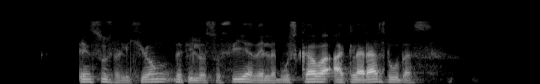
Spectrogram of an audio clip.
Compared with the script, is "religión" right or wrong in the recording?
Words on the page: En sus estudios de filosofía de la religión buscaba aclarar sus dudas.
wrong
